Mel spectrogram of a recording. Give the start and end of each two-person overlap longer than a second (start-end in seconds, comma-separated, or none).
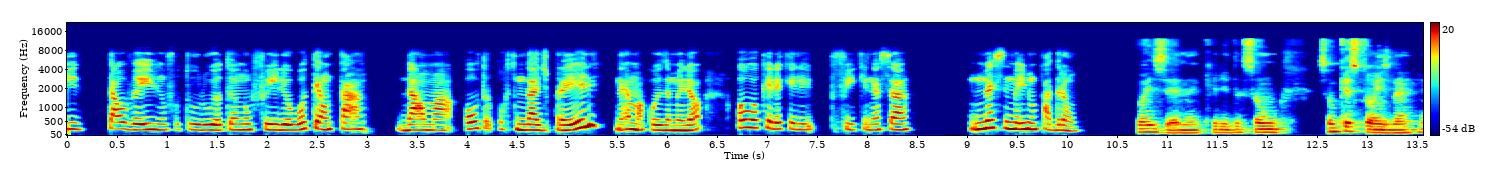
none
